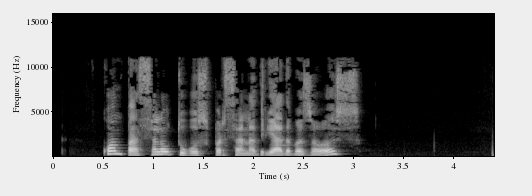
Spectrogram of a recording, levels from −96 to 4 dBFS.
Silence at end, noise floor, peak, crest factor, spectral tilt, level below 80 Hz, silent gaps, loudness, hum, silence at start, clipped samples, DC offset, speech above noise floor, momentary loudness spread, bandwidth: 1.35 s; -81 dBFS; -4 dBFS; 22 dB; -3.5 dB/octave; -76 dBFS; none; -23 LUFS; none; 0.5 s; under 0.1%; under 0.1%; 59 dB; 6 LU; 11.5 kHz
